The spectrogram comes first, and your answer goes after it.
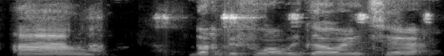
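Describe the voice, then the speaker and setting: A woman hosting a virtual veterans roundtable, conversational and a little halting, often stumbling over names and titles. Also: medium pitch, fairly even intonation, bright, forceful tone, slight background noise. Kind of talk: virtual meeting moderation.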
